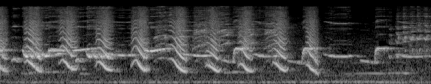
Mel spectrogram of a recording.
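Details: Mutant grey laughingthrush singing while dancing: a fast series of loud, clear downslurred whistles, roughly three per second, with higher overtones, ending in a few flatter notes; a faint low hum underneath.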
